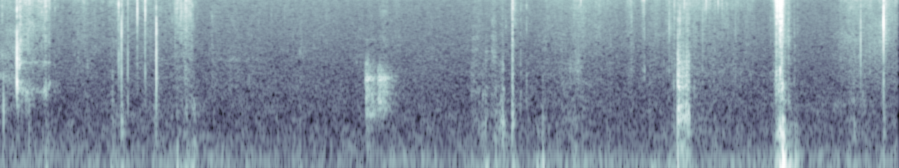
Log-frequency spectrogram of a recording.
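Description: Fingertips with long nails press and poke into a hand-sized blob of pastel crunchy iceberg slime (blue, pink, yellow and white) with a dried, crusty top layer, resting on a white table. Irregular short crackling bursts with bright, crisp edges break through a quiet background, the loudest sharp crunch coming near the end. The crust cracks under the pressure.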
